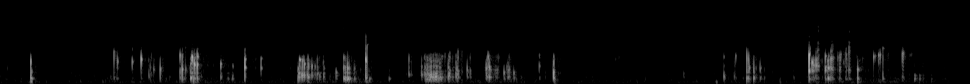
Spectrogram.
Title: Fat doc stomach growling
